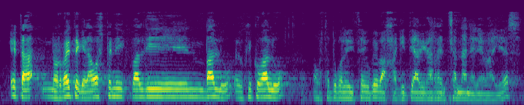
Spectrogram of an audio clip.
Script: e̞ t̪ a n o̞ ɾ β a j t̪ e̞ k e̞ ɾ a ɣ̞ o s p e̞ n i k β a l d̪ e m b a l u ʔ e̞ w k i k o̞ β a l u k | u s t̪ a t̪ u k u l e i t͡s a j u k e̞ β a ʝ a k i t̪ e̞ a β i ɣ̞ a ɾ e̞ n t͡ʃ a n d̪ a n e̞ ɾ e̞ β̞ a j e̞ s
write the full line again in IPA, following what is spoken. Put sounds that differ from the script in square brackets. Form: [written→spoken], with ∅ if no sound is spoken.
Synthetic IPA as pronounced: e̞ t̪ a n o̞ ɾ β a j t̪ e̞ k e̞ ɾ a ɣ̞ o s p e̞ n i k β a l d̪ [e→i] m b a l u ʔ e̞ w k i k o̞ β a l u [k→∅] | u s t̪ a t̪ u k [u→o] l e i t͡s a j u k e̞ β a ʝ a k i t̪ e̞ a β i ɣ̞ a [ɾ→r] e̞ n t͡ʃ a n d̪ a n e̞ ɾ e̞ β̞ a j e̞ s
